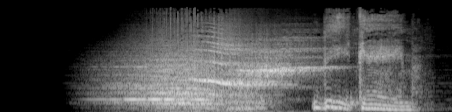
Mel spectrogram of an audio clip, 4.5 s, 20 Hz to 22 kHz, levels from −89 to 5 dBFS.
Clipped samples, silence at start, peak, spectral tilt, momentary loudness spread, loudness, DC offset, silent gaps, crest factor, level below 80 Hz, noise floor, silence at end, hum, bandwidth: under 0.1%; 0.95 s; -2 dBFS; -4 dB/octave; 13 LU; -14 LUFS; under 0.1%; none; 14 dB; -46 dBFS; -39 dBFS; 0.35 s; none; 16.5 kHz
